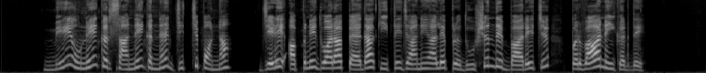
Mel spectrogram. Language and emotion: Dogri, disgusted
